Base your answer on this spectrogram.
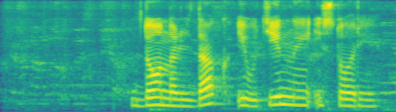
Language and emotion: Russian, neutral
